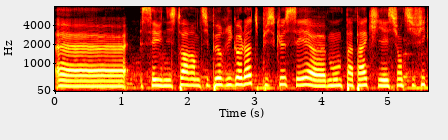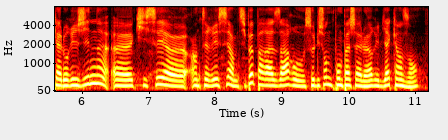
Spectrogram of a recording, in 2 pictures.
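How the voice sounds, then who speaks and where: Over noticeable background noise, a woman speaks at a medium pitch with lively intonation. Her pace is moderate, with hardly any pauses. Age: 20s. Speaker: company co-founder. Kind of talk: podcast interview. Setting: innovation day event. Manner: hesitant, many fillers.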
